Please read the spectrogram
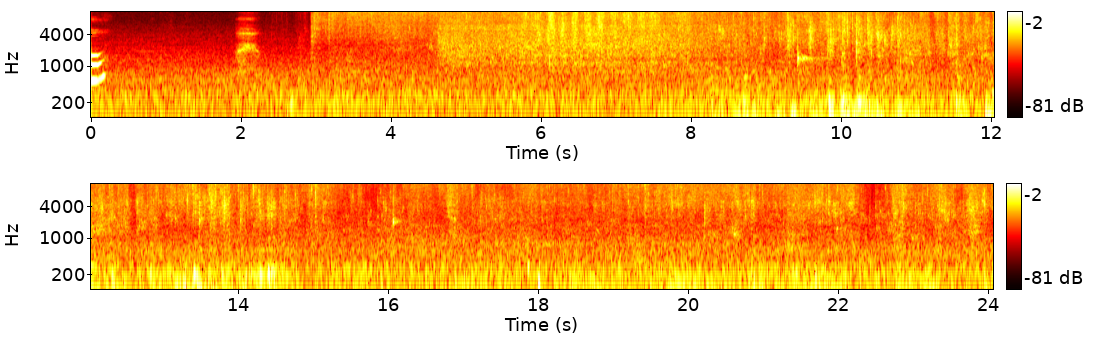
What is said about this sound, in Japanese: また髪流しますよ。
